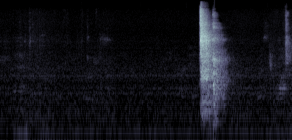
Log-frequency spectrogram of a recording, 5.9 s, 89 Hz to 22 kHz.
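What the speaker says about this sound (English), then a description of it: "Now I'm going to shoot it with a decibel meter and see what kind of noise we're getting here." A single APA Mamba 28 MT compound bow shot cracks out sharply inside a shop, one loud release standing alone over a steady low ambient hum.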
